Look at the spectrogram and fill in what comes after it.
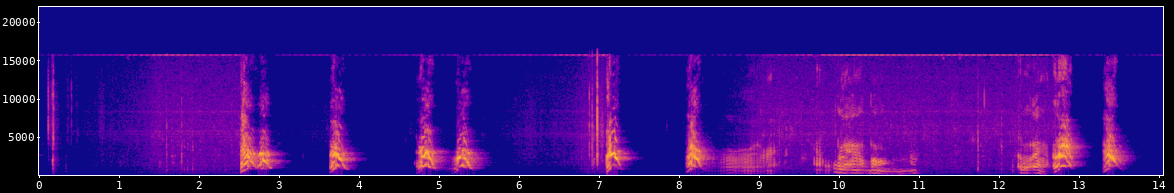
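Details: Female Toy Fox Terrier Willow, born April 2012, playing with a pig's ear indoors, gives a string of shrill, high yapping barks about a second apart, broken by a longer stretch of rumbling, warbling growl before more yaps.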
